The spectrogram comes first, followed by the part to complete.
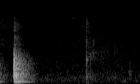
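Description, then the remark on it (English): Knuckles knock on wood twice, a firm rap followed by a quieter second tap after a short pause, with nothing else but a faint hush. “Is that your first time knocking on wood”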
